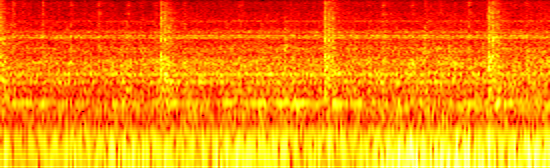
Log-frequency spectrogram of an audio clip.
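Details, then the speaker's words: Clarke heavy-duty sawmill blade sharpener and dual tooth setter on first test, running at medium feed speed: steady motor hum with a light tick about every second as the feed advances; normal running. "So, that is medium speed. You can see and you can imagine this would be down and this will be riding on that profile cam going up and down doing the sharpening."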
